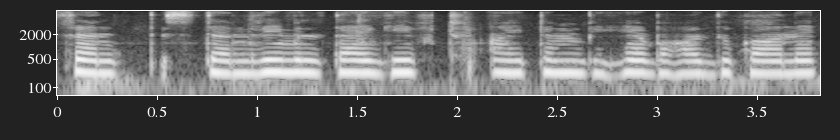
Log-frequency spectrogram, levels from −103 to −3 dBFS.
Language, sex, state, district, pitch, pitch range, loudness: Hindi, female, Himachal Pradesh, Shimla, 235 Hz, 230-240 Hz, -15 LUFS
